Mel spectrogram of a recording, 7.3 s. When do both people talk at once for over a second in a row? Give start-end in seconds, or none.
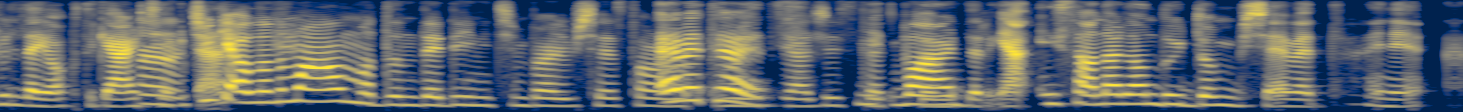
3.3-4.8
